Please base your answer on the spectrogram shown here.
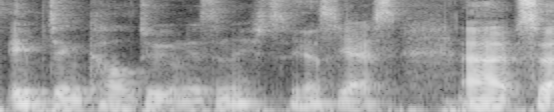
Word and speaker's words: Ibn Khaldun: But you actually selected, and now pronunciation's Ibn Khaldun, isn't it?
